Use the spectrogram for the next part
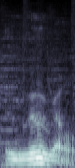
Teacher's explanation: no inglês a gente tem esse som de R que a gente chama de R retroflexo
